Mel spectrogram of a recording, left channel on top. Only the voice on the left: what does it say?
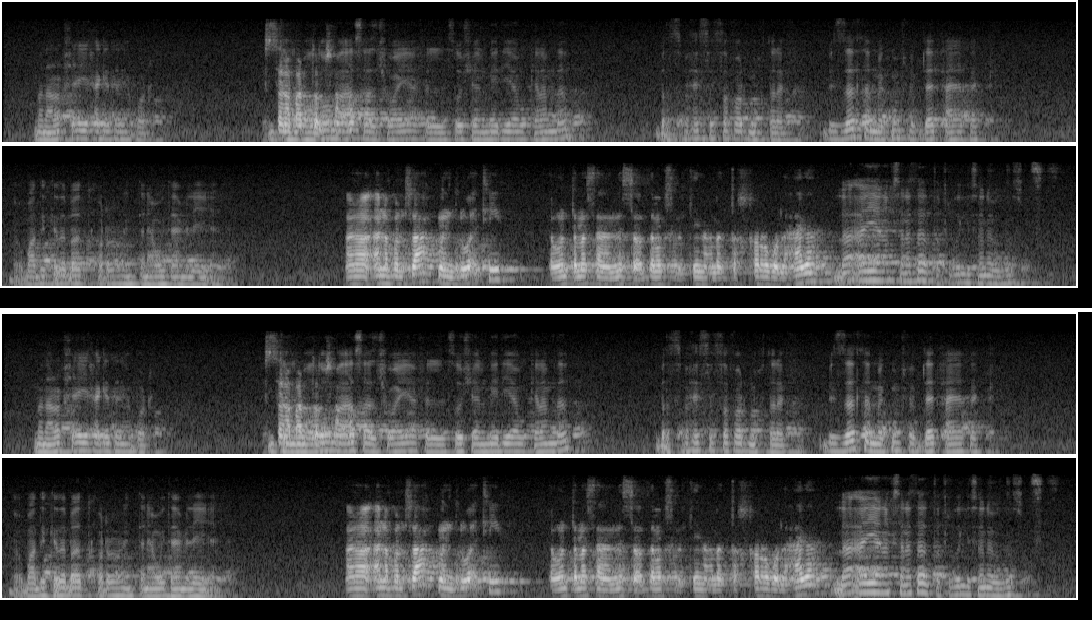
بس
أنا برضه
بنصحك
أنا أنا بنصحك من دلوقتي لو أنت مثلا لسه قدامك سنتين على التخرج ولا حاجة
